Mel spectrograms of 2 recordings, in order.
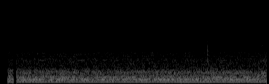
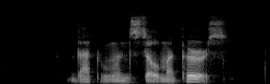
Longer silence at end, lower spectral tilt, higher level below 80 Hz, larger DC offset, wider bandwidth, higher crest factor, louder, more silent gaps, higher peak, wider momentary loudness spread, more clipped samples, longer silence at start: second, 0 s vs 0.45 s; first, -9 dB/octave vs -4 dB/octave; second, -76 dBFS vs -66 dBFS; neither; second, 7.6 kHz vs 11 kHz; second, 12 dB vs 20 dB; second, -47 LUFS vs -29 LUFS; neither; second, -34 dBFS vs -12 dBFS; second, 1 LU vs 13 LU; neither; second, 0.05 s vs 0.7 s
